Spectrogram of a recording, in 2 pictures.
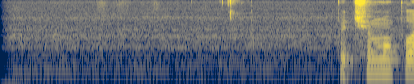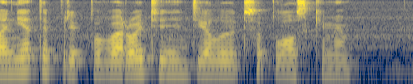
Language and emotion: Russian, neutral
